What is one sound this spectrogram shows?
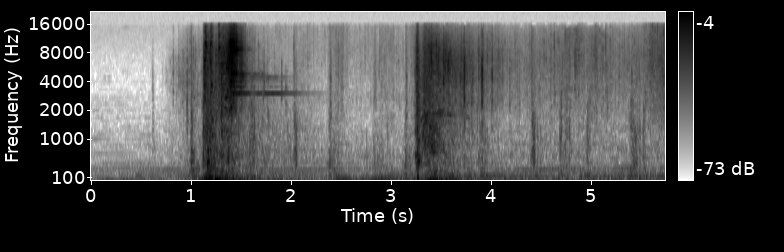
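A magic spell crackles and whooshes in bursts.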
